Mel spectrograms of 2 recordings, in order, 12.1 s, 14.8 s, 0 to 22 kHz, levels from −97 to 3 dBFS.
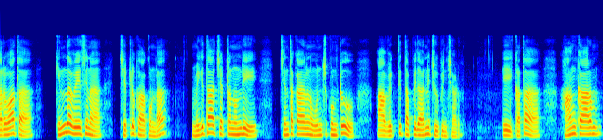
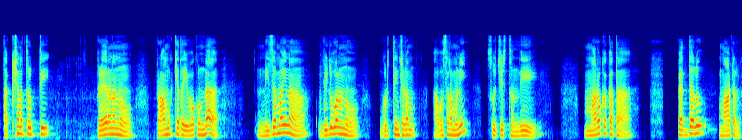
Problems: none marked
